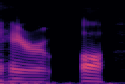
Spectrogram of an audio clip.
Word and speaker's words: harem: Because it doesn't feel like it's going to be a harem or harem show, depending on how you like to pronounce it.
